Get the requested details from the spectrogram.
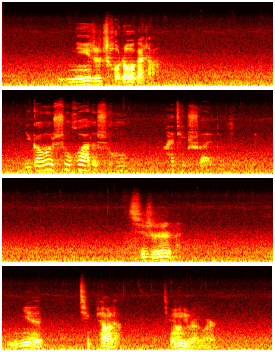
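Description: A young man speaks in a low, troubled voice close by.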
